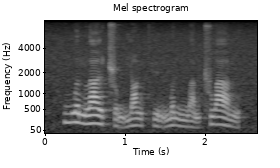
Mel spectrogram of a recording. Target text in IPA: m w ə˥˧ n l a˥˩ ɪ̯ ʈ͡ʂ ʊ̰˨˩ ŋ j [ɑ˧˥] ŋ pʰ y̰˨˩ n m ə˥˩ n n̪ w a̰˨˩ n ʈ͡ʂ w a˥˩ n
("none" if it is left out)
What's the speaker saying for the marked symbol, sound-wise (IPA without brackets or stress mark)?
ɑ˥˩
